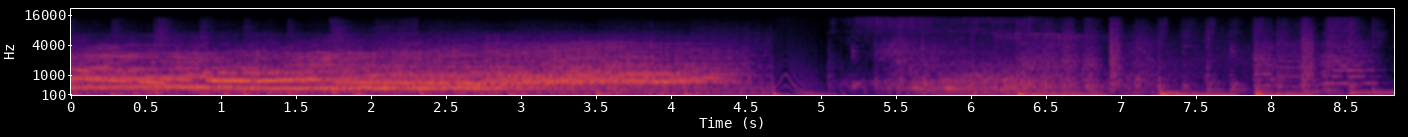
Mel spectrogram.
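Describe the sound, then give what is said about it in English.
Jacksonville Jaguars players celebrate after their Thursday Night Football win over the Saints. Loud shouting and cheering voices mix with a few hard smacking crashes, and the dense roar drops briefly partway through before the yelling picks up again. “Those were the sounds of the Jaguars' celebration after their Thursday Night Football win over the”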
